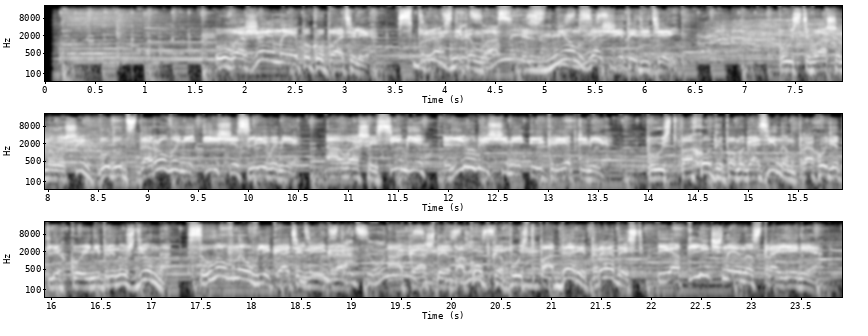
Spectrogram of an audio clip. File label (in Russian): Поздравление с 1 июня, универсальное, мужской; День защиты детей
